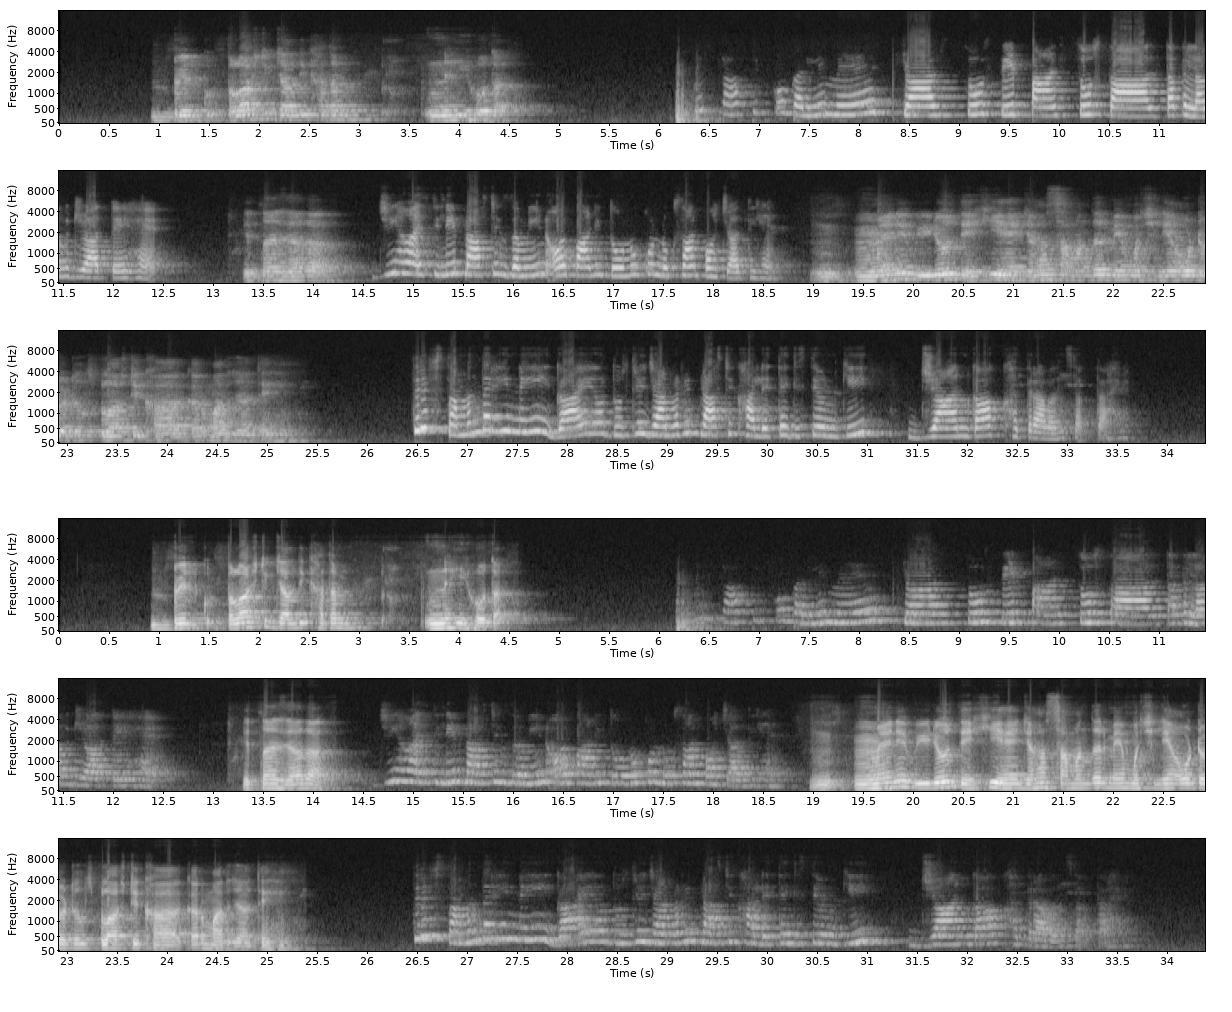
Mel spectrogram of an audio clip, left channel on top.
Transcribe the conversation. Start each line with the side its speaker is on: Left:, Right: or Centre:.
Right: بالکل پلاسٹک جلدی ختم نہیں ہوتا
Left: اس پلاسٹک کو گلنے میں چار سو سے پانچ سو سال تک لگ جاتے ہیں
Right: اتنا زیادہ
Left: جی ہاں اسی لیے پلاسٹک زمین اور پانی دونوں کو نقصان پہنچاتی ہے
Right: ہمم آ میں نے ویڈیوز دیکھی ہیں جہاں سمندر میں مچھلیاں اور ٹرٹلس پلاسٹک کھاک کر مر جاتے ہیں
Left: صرف سمندر ہی نہیں گائے اور دوسرے جانور بھی پلاسٹک کھا لیتے ہیں جس سے ان کی جان کا خطرہ بن سکتا ہے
